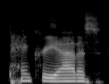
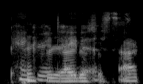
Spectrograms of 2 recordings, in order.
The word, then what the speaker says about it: pancreatitis: hyper-extended elbows torn shoulders two pancreatic pancreatis how do you say that pancreatitis where are you getting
